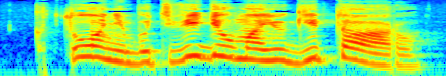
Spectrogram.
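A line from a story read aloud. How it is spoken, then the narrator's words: Shouting. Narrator (Russian): прокричал кто-то третий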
